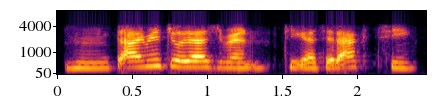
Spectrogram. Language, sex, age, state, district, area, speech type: Bengali, female, 30-45, West Bengal, Purba Medinipur, rural, conversation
